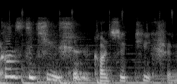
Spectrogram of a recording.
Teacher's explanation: See the accent falls on the third syllable.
